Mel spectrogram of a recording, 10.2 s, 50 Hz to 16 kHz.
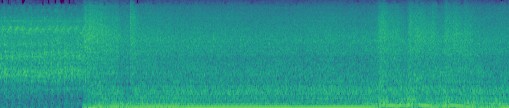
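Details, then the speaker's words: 1959 Chevy Apache restomod, twin-turbo LS3 on first startup tests with VATS-removed ECU: cranks, catches and idles roughly a few seconds on starting fluid then stumbles; won't run on fuel, injectors powered but no pulse, suspected wiring fault. "um I have got power to injectors but I can't figure that out so I'm gonna go get a proper wiring diagram download that but she runs on uh on starter fluid"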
